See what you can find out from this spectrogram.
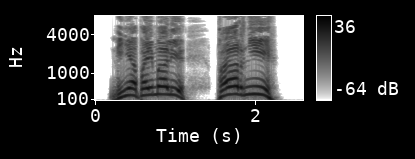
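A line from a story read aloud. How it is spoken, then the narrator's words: Werewolf shouting. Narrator (Russian): прокричал замешкавшийся с превращением оборотень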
